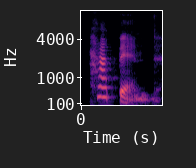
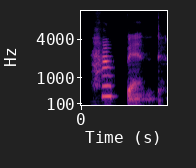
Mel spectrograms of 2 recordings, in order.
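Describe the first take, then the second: First: The vowel before the final D is dropped. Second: The vowel before the final D is dropped.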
